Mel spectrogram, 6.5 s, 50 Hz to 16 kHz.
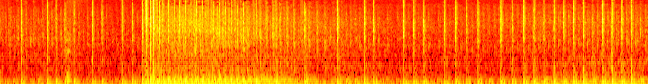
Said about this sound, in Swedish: has requested the totally awesome 12 hours of a Harley Davidson sound effect. Fatta, 12 timmar Harley Davidson ljud.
